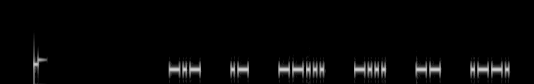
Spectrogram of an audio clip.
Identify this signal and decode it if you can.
Morse code, heard as a keyed tone, about 36 wpm, spaced as for 20 wpm, 700 Hz. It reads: KA7BMP
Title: USA Call Signs - 6 Characters - 3x Character Spacing - 35wpm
